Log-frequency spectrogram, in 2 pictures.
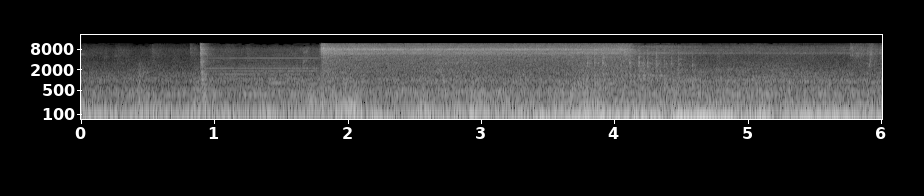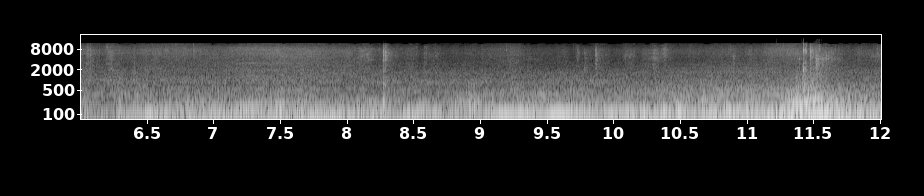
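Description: Interior of a Hyundai New Super Aerocity city bus under way: the engine rumbles low and grows louder in the second half as the bus pulls along. About a second in there is a click and a short electronic beep. Then comes a two-second hiss of compressed air, and near the end a sharp knock.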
